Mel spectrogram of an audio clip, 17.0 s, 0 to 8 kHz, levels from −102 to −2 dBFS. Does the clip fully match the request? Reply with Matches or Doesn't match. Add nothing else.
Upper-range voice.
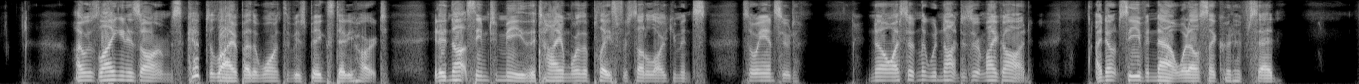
Doesn't match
